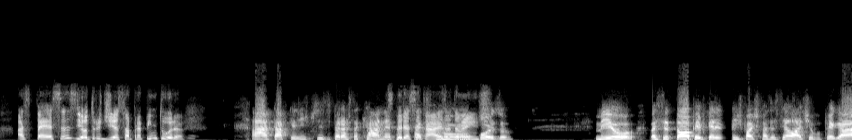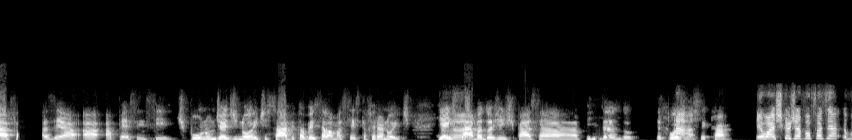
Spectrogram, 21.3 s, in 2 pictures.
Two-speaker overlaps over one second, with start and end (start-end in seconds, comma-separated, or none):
4.8-6.2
